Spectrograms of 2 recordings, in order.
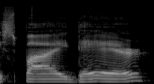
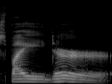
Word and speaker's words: spider: another e okay now really this is a silent E you don't say spy dere okay it goes right into the earth spider or you skip right over the e a so if it's a silent E again it's going to affect the vowel before it so it's spy either spider I know you know how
